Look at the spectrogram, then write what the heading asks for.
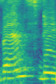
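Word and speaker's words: Wednesday: है वो निकाल सके वेंस डे में डी साइलेंट है यहां पर देखिए आवर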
